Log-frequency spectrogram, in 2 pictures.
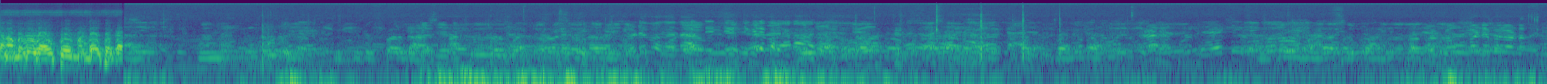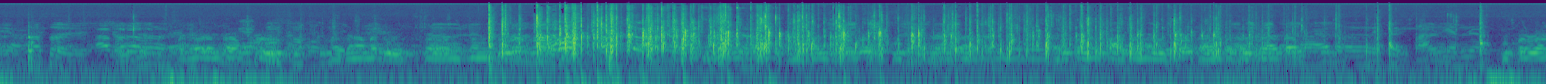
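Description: A crowd of men chatters in the background outdoors.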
